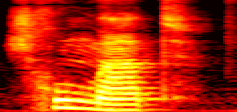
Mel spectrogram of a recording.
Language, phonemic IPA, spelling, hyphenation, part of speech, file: Dutch, /ˈsxun.maːt/, schoenmaat, schoen‧maat, noun, Nl-schoenmaat.ogg
- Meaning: shoe size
